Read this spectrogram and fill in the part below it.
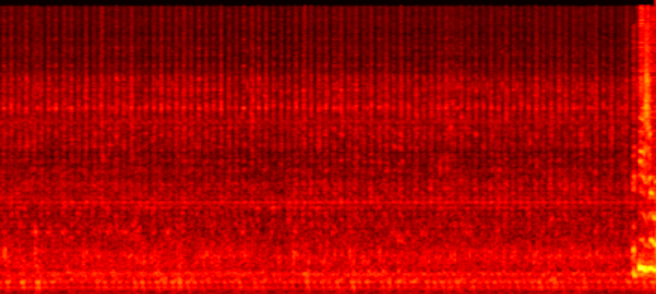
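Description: A sewing machine runs at a steady pace, stitching fabric with a soft, even mechanical whir and needle rhythm. It ends in a sudden louder clatter.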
